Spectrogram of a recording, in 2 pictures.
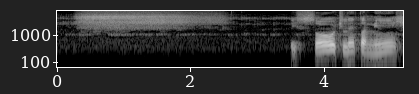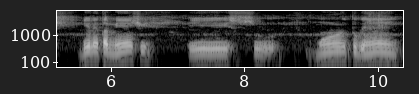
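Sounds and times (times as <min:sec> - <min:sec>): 
deep inhalation during a guided relaxation breathing exercise: 0:00.3 - 0:02.6
speech: 0:03.5 - 0:10.3.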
